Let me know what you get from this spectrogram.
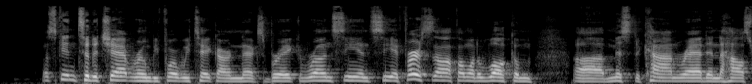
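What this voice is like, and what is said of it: Southern US accent. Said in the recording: “Why ... sound like Foghorn Leghorn? I guess that's my southern accent”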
